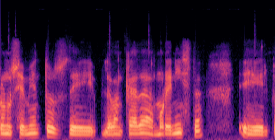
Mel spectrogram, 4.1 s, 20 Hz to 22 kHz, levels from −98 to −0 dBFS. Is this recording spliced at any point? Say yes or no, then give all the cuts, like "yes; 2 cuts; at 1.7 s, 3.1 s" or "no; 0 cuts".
no; 0 cuts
